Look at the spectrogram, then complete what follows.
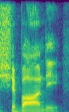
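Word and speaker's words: Shabondy: the greatest thing ever i cringe at how ruff pronounces shabondi i know right it's almost as if i'm literally saying it exactly how it's said in japanese which we have literally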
